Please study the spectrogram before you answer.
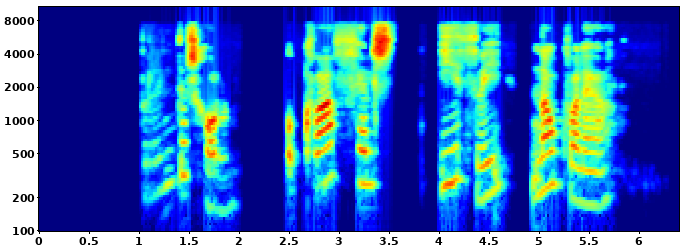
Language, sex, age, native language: Icelandic, female, 40-49, German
